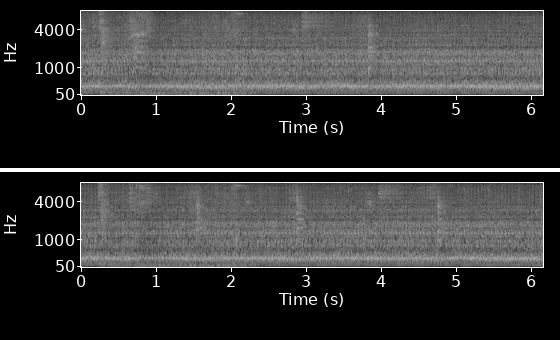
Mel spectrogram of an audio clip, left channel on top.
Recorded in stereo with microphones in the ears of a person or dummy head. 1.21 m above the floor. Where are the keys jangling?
15° right (ahead or behind), 0.9 m; by 2.2 s 25° left (ahead or behind), 1.6 m.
